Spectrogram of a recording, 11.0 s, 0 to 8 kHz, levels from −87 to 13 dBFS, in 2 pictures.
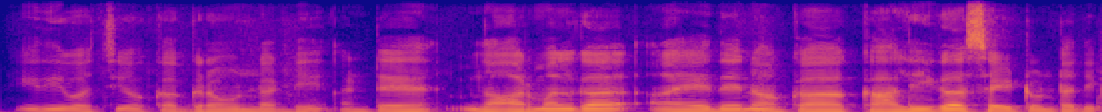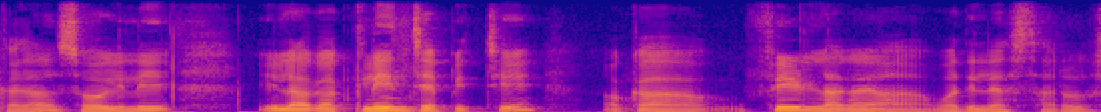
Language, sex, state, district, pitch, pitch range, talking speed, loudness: Telugu, male, Andhra Pradesh, Anantapur, 125 Hz, 115-135 Hz, 120 wpm, -20 LUFS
